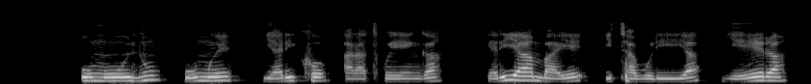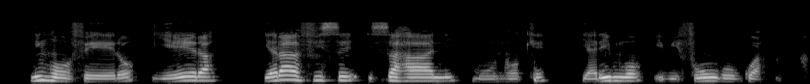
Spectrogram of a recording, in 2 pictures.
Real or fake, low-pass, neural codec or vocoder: real; 7.2 kHz; none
